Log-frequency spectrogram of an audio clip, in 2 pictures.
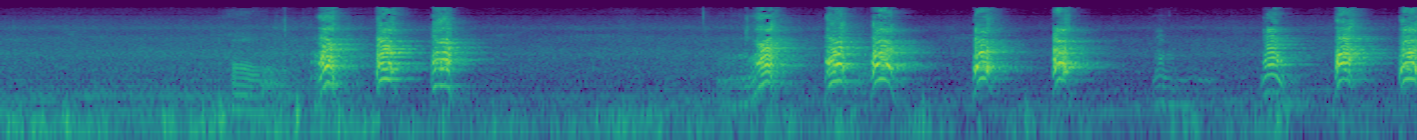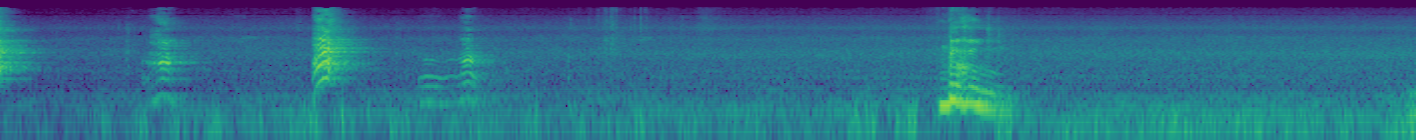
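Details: Five-month-old Poodle barking repeatedly, sharp bright yaps in clusters of two to five with short pauses, one longer growly bark near the end, and a woman's voice faintly in the background.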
